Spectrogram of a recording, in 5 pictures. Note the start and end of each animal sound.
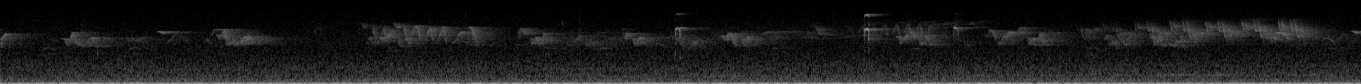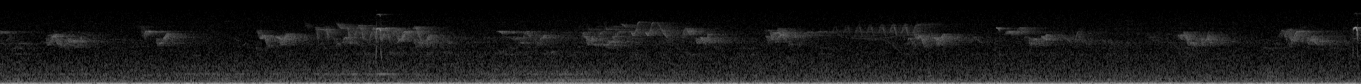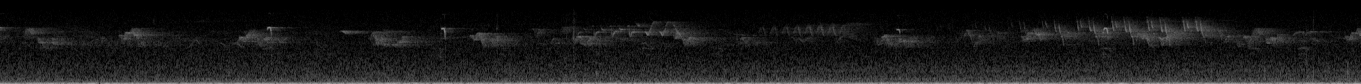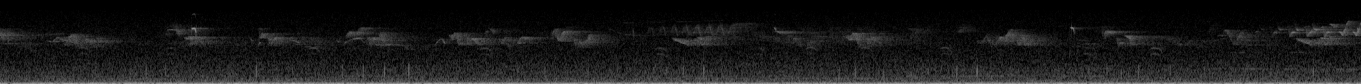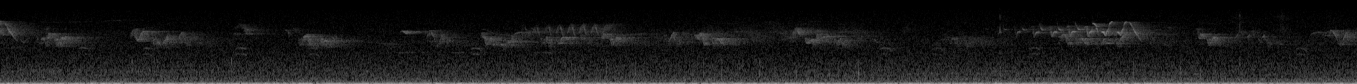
[0.00, 42.09] Red-eyed Vireo (Vireo olivaceus)
[3.82, 4.96] Canada Warbler (Cardellina canadensis)
[6.55, 9.62] Hairy Woodpecker (Dryobates villosus)
[7.34, 8.22] Eastern Wood-Pewee (Contopus virens)
[8.68, 9.85] Black-throated Blue Warbler (Setophaga caerulescens)
[10.63, 13.06] Ovenbird (Seiurus aurocapilla)
[16.57, 17.60] Canada Warbler (Cardellina canadensis)
[19.28, 20.50] Chestnut-sided Warbler (Setophaga pensylvanica)
[21.75, 22.98] Black-throated Blue Warbler (Setophaga caerulescens)
[26.92, 31.88] Hairy Woodpecker (Dryobates villosus)
[32.92, 34.22] Chestnut-sided Warbler (Setophaga pensylvanica)
[34.36, 36.09] Black-throated Blue Warbler (Setophaga caerulescens)
[36.10, 36.27] Hairy Woodpecker (Dryobates villosus)
[36.99, 39.44] Ovenbird (Seiurus aurocapilla)
[42.48, 68.01] Red-eyed Vireo (Vireo olivaceus)
[42.62, 42.88] Hairy Woodpecker (Dryobates villosus)
[47.02, 48.51] Black-throated Blue Warbler (Setophaga caerulescens)
[51.44, 51.63] Hairy Woodpecker (Dryobates villosus)
[53.38, 54.90] Chestnut-sided Warbler (Setophaga pensylvanica)
[54.68, 55.70] Golden-crowned Kinglet (Regulus satrapa)
[59.39, 60.76] Black-throated Blue Warbler (Setophaga caerulescens)
[64.44, 65.94] Chestnut-sided Warbler (Setophaga pensylvanica)
[67.22, 68.01] Red-breasted Nuthatch (Sitta canadensis)

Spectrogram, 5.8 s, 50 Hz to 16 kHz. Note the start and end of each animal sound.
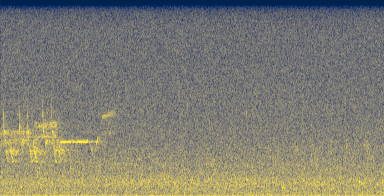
[0.00, 0.88] Ovenbird (Seiurus aurocapilla)
[0.00, 1.82] Black-throated Green Warbler (Setophaga virens)

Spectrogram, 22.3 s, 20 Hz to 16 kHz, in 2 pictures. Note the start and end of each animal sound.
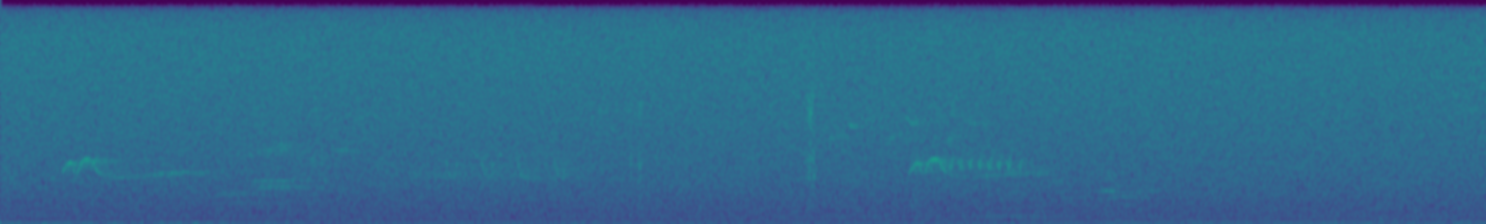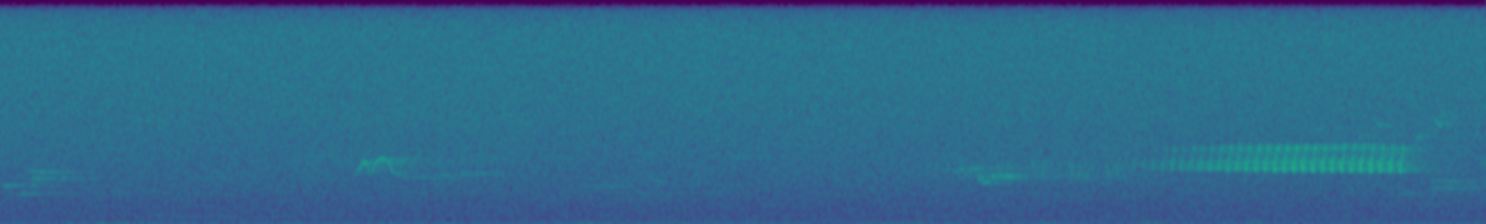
[0.33, 1.87] Eastern Wood-Pewee (Contopus virens)
[1.53, 2.53] Wood Thrush (Hylocichla mustelina)
[3.10, 4.39] Ovenbird (Seiurus aurocapilla)
[6.73, 8.08] Eastern Wood-Pewee (Contopus virens)
[6.82, 7.80] Pine Warbler (Setophaga pinus)
[8.21, 8.89] Wood Thrush (Hylocichla mustelina)
[10.96, 11.86] Wood Thrush (Hylocichla mustelina)
[13.52, 15.24] Eastern Wood-Pewee (Contopus virens)
[18.10, 19.62] Ovenbird (Seiurus aurocapilla)
[18.27, 19.06] Wood Thrush (Hylocichla mustelina)
[19.15, 21.86] Pine Warbler (Setophaga pinus)
[20.96, 22.04] Blackburnian Warbler (Setophaga fusca)
[21.57, 22.29] Wood Thrush (Hylocichla mustelina)

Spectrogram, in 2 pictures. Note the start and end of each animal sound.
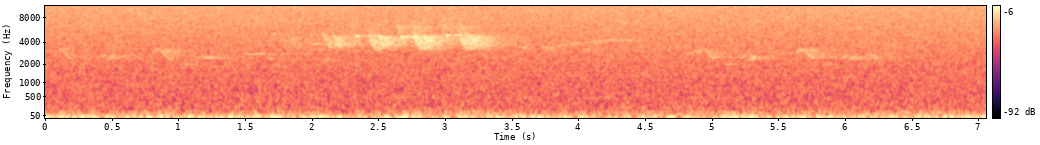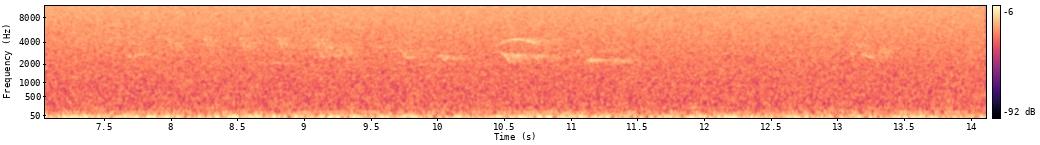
[0.00, 1.58] American Robin (Turdus migratorius)
[1.23, 2.31] Hermit Thrush (Catharus guttatus)
[1.99, 3.49] Ovenbird (Seiurus aurocapilla)
[3.25, 4.53] Eastern Wood-Pewee (Contopus virens)
[4.71, 6.29] American Robin (Turdus migratorius)
[9.57, 11.51] American Robin (Turdus migratorius)
[10.29, 10.92] Eastern Wood-Pewee (Contopus virens)

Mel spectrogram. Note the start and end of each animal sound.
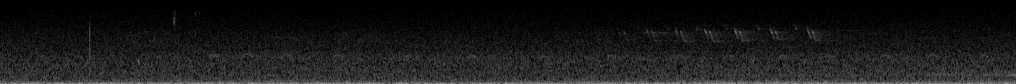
[6.18, 8.50] Ovenbird (Seiurus aurocapilla)

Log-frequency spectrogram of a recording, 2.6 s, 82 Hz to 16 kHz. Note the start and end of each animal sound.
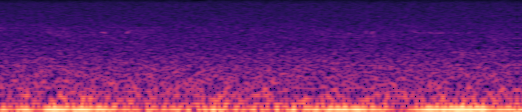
[0.14, 2.61] Blue-headed Vireo (Vireo solitarius)
[0.29, 2.61] Red Crossbill (Loxia curvirostra)

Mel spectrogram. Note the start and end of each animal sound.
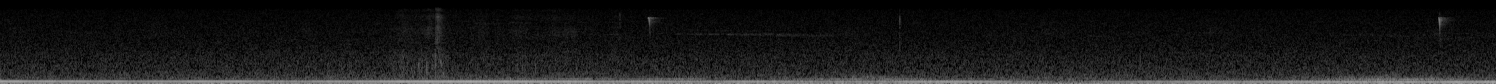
[6.30, 6.76] Eastern Chipmunk (Tamias striatus)
[6.59, 8.42] Yellow-rumped Warbler (Setophaga coronata)

